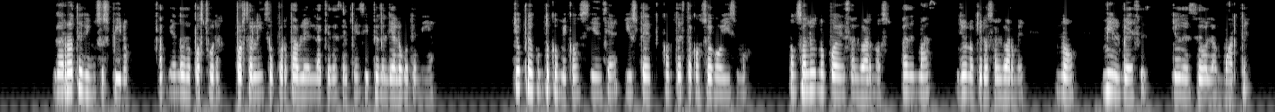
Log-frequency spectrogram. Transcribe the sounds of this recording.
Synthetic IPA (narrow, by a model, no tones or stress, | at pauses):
ɡaro̞t̪e̞ðjounsuspiɾo̞ | kambjand̪o̞ð̞e̞po̞st̪uɾa | po̞ɾse̞ɾlainso̞po̞ɾt̪aβle̞lake̞ðe̞zðelpɾinsipjo̞ð̞e̞ld̪jalo̞ɣo̞t̪e̞nia | ɟ͡ʝo̞pɾe̞ɣunt̪o̞ko̞nmiko̞nsje̞nsjaiust̪e̞ðko̞nt̪e̞st̪ako̞nsue̞ɣo̞izmo̞ | monsalozno̞pwe̞ðesalβaɾno̞s | aðe̞mas | ɟ͡ʝo̞no̞kje̞ɾo̞salβaɾme̞ | no̞ | milβe̞se̞s | ɟ͡ʝo̞ðe̞se̞olamweɾt̪e̞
